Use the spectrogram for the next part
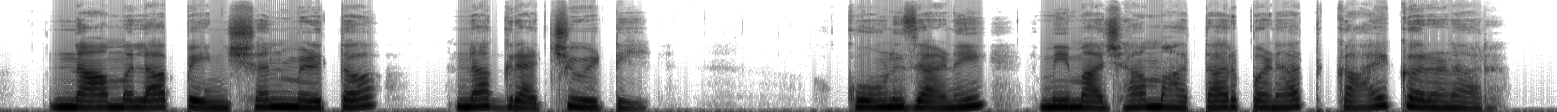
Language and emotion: Marathi, fearful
